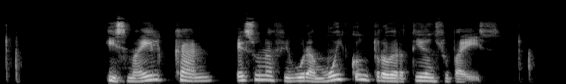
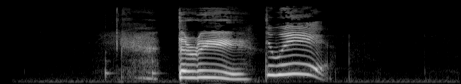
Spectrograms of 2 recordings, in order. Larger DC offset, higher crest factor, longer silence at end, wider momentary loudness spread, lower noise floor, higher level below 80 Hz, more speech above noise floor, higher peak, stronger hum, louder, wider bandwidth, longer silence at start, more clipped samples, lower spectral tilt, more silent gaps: neither; about the same, 18 dB vs 18 dB; second, 0.35 s vs 1.35 s; second, 8 LU vs 21 LU; first, -80 dBFS vs -59 dBFS; first, -66 dBFS vs -78 dBFS; first, 61 dB vs 45 dB; about the same, -2 dBFS vs -2 dBFS; neither; second, -19 LUFS vs -14 LUFS; second, 9.6 kHz vs 16 kHz; second, 0.15 s vs 1.05 s; neither; first, -4 dB/octave vs -1 dB/octave; first, 0.77-1.06 s vs none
